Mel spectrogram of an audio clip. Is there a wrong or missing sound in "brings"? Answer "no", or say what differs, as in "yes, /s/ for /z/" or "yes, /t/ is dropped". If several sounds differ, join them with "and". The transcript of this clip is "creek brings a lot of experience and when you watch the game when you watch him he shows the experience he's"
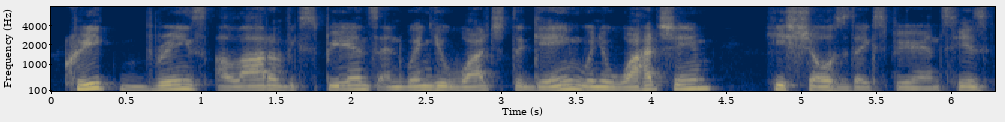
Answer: no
